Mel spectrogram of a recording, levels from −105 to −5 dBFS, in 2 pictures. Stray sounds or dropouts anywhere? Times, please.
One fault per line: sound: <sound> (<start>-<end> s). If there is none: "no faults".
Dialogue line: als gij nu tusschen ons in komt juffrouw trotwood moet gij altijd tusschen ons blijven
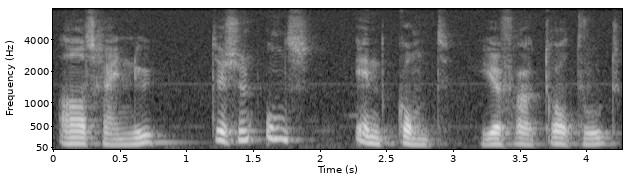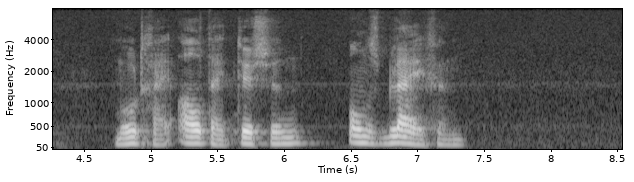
no faults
